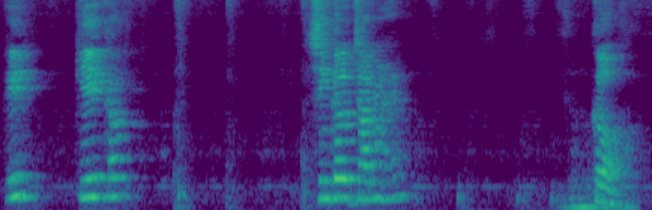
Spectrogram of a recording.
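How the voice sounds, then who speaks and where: A teacher giving a slow pronunciation lesson, saying example words one at a time and repeating them. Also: high voice, dark tone, slight background noise. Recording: echoey room, far from mic.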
